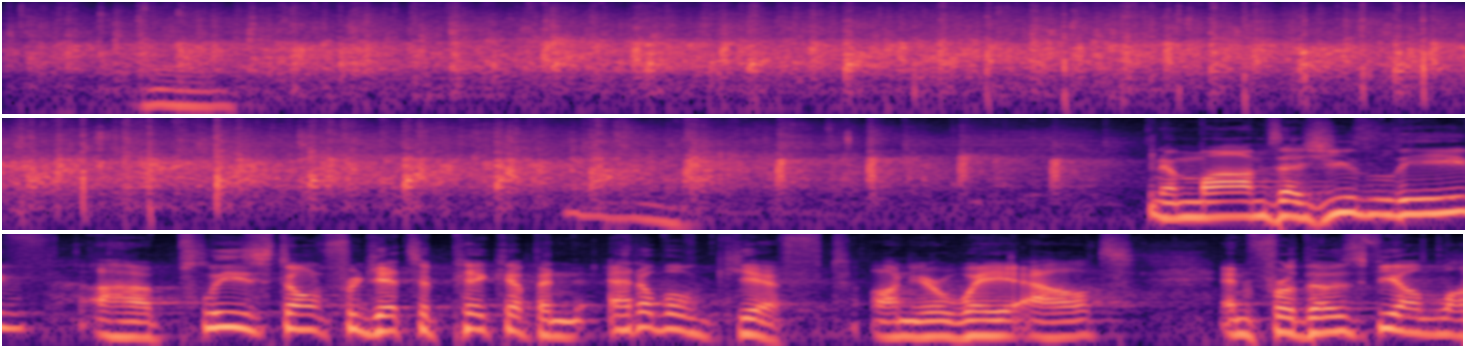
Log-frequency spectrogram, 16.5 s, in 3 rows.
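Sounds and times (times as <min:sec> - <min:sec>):
audience applauding: 0:00.0 - 0:09.8
speech: 0:00.6 - 0:01.0, 0:09.8 - 0:16.4.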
